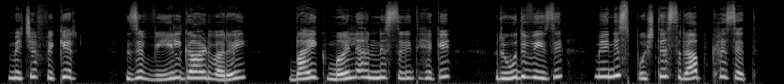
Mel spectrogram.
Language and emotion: Kashmiri, fearful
